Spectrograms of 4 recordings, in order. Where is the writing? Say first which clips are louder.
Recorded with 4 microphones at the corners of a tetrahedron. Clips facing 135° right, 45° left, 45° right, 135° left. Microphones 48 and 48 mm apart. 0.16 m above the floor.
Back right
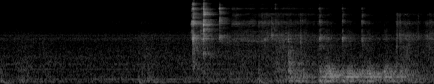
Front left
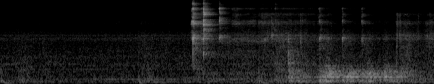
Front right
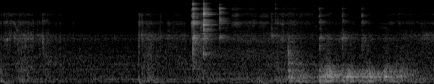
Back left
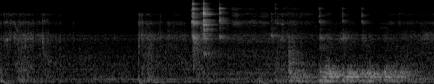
Front left 1 dB, front right 1 dB; 25° right, 1.0 m.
